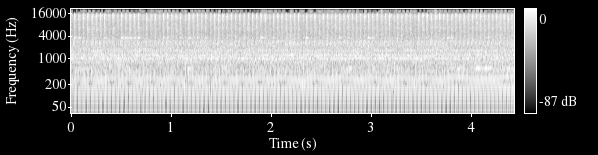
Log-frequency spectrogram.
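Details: 2009 Lawn-Boy 20-inch mower, 675 series engine: after the throttle tab was pulled forward to raise rpm from very low, the exhaust starts cutting out, with small uneven chugs and missed beats as if fuel-starved; cause not confirmed.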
